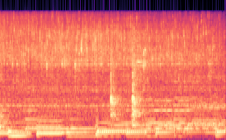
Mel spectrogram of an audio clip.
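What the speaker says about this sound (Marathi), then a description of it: "जिरे हे दोन्ही थोडं परतून घ्यायचं आहे" Cumin seeds frying in butter and a little oil in a pan for jeera rice, a steady close sizzle with a faint stir or scrape partway through.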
